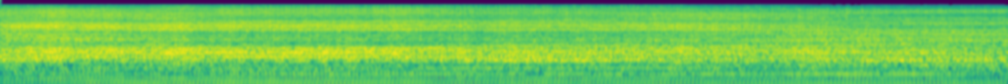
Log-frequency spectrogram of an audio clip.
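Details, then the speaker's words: Gardenway-made Troy-Bilt self-propelled push mower after a height-adjuster fix and self-propel cable adjustment. It runs smoothly with a steady drone, mostly thanks to a near-new universal blade. "so you can hear it's running a lot better now and that's mostly because i have the a much better almost new blade on it"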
